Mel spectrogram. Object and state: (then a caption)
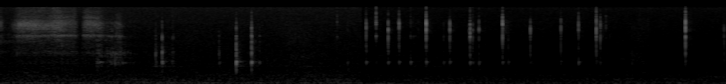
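Plastic cosmetic tube. Long acrylic nails tap and click on a filled, hand-sized red soft plastic Bioderma cream tube. A brief bright rustling scrape opens the clip, followed by a quick, irregular run of sharp, dry clicks that die away instantly over a low, steady background hum.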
